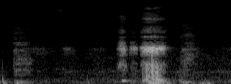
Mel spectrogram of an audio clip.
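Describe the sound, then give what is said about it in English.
A puppy named Zappa pants in short, breathy bursts, then lets out a brief high-pitched whimper near the middle before the panting resumes. Fairly quiet, with no talking. “You can make your cute little puppy noises, but you don't need to bark.”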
